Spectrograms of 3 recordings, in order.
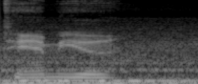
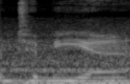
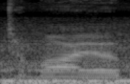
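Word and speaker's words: Tamiya: to use white primer from Tamia or tamama however you prefer to pronounce it growing up we always said Tamaya but I know that's not right but I'll be right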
